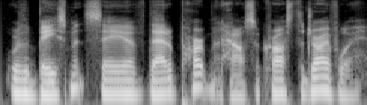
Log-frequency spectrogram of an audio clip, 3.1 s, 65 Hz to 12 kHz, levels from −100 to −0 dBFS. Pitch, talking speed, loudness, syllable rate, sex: 115 Hz, 215 wpm, -20 LUFS, 6.6 syllables/s, male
